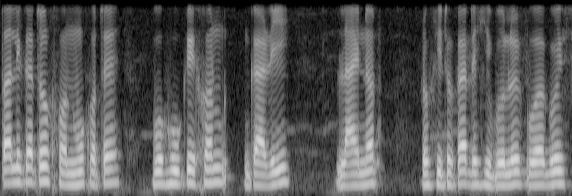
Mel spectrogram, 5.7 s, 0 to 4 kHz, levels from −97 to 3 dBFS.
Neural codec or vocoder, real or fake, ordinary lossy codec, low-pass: none; real; none; 3.6 kHz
